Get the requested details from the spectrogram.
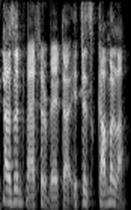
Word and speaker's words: Kamala: And also, wait, I'm pretty sure it's Kamala Khan. I think that's how they pronounce the name in the comics.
